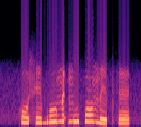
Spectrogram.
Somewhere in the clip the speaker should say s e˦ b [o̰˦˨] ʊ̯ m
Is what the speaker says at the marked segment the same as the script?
no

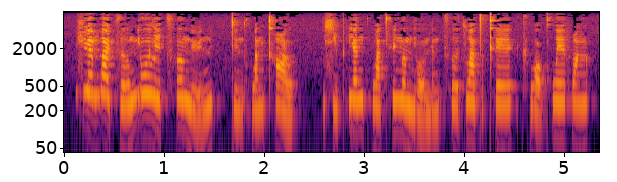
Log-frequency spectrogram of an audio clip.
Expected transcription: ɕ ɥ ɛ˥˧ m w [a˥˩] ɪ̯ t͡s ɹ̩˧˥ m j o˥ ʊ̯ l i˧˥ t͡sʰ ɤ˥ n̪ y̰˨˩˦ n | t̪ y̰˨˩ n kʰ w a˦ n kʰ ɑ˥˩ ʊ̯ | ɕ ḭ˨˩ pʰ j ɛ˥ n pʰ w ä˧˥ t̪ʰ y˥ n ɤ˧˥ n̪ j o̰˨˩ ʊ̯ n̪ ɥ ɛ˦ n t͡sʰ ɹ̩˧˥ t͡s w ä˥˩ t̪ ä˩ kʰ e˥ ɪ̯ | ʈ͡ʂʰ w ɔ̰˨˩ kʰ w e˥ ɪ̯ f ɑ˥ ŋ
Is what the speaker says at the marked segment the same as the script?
yes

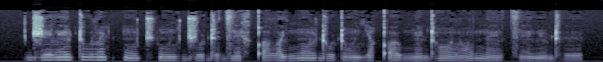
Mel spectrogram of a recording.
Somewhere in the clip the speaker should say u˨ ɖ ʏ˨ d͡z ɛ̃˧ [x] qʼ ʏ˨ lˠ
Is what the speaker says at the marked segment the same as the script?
yes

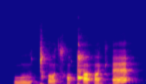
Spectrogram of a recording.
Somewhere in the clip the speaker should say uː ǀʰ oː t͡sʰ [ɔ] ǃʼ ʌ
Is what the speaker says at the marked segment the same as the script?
yes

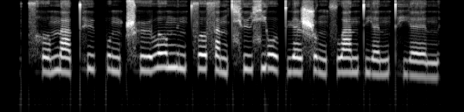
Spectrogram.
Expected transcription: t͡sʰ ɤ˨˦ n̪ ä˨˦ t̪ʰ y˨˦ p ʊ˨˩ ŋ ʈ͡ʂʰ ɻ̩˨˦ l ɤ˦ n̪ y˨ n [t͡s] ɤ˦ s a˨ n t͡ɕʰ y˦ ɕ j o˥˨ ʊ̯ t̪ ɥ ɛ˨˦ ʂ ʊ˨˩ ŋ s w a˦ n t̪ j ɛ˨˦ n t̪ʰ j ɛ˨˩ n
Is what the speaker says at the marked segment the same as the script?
yes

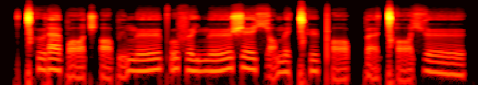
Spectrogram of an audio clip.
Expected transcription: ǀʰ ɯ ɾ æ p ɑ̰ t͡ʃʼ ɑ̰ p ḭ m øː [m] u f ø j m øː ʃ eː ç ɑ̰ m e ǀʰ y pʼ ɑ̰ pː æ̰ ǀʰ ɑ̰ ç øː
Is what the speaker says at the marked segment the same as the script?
no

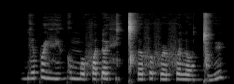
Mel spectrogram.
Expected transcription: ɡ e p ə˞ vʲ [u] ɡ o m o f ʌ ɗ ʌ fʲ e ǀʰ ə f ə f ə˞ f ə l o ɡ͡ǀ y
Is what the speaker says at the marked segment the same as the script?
no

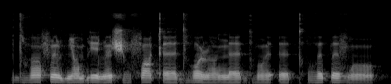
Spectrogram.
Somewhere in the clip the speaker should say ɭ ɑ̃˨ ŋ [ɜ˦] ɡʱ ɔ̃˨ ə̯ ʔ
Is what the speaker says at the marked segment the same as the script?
no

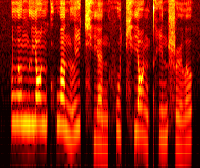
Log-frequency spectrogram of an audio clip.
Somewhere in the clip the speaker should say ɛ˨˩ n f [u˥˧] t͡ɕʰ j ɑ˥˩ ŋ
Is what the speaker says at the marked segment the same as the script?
yes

